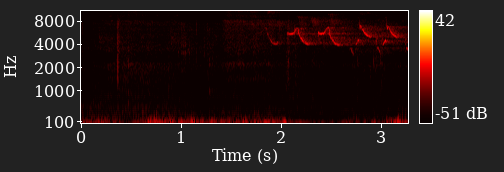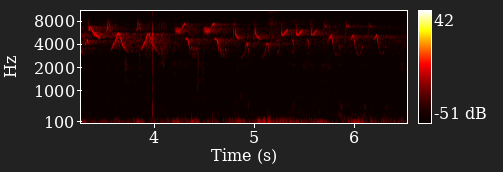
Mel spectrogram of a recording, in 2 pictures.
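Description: A songbird singing a fast run of high chirps that each slide downward, starting about two seconds in and lasting several seconds, over a low outdoor rumble.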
